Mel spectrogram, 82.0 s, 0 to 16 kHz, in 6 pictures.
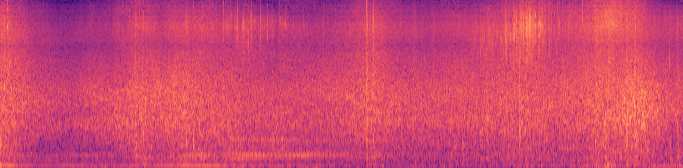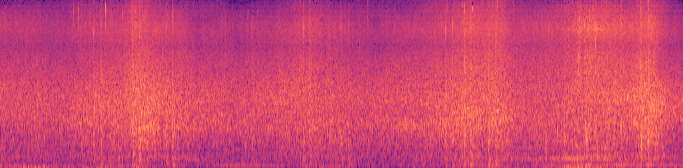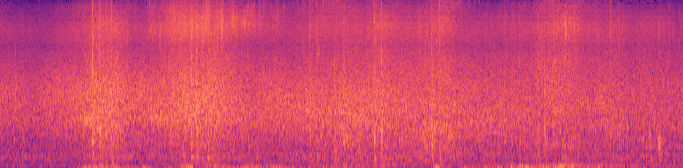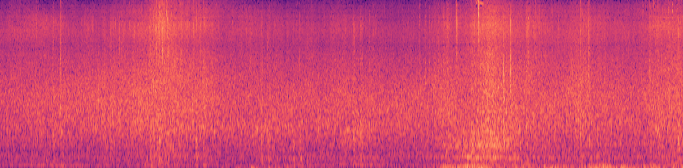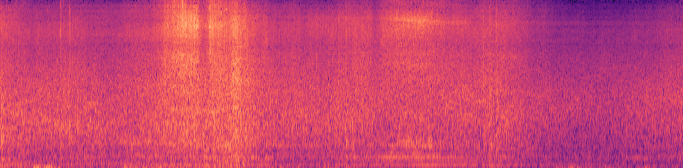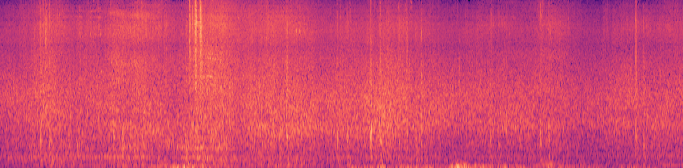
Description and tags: cars on Leningradskiy bridge1
Cars drive over the Leningradskiy bridge.
Recorded 2012-09-29 04:30 pm.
